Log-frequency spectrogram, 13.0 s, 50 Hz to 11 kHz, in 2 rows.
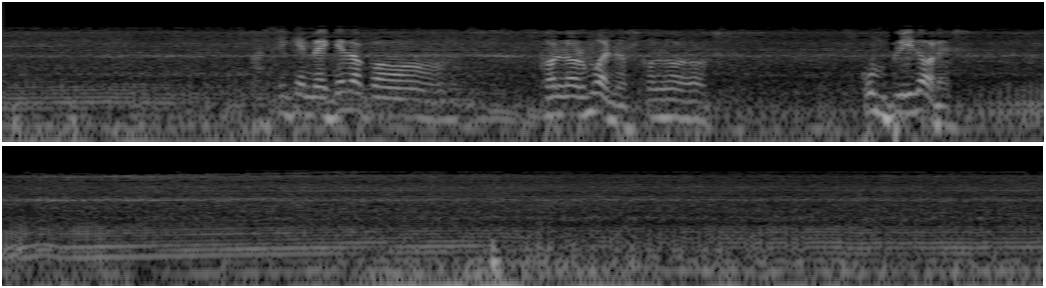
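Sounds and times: motorcycle engine running: 0.0s - 13.0s
wind rumble on microphone: 8.7s - 13.0s.

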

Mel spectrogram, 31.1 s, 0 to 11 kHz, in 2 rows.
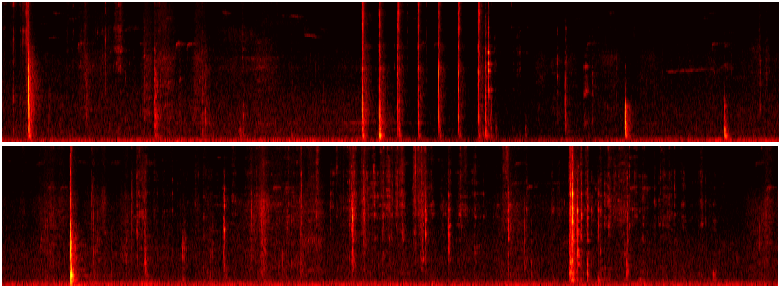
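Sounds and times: knife scraping wood: 17.8s - 30.0s.

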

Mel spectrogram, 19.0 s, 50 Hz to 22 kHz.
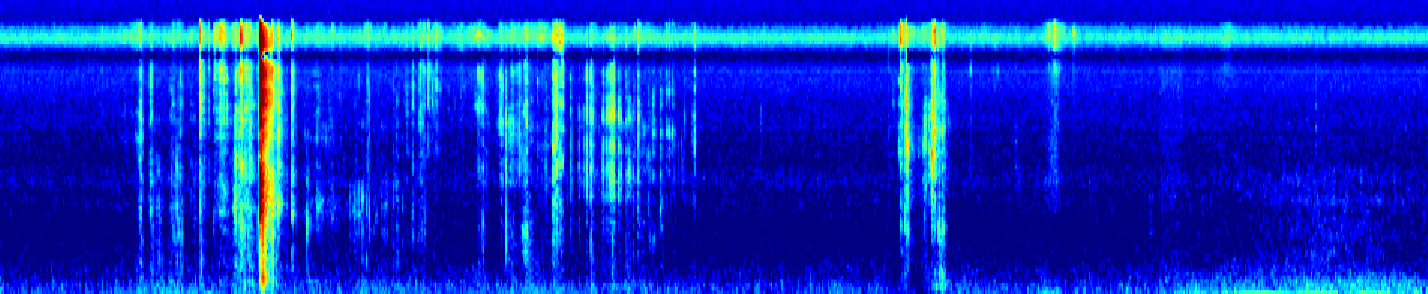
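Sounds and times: plastic lid crinkling and clicking: 1.9s - 5.8s
plastic lid snapping open: 3.1s - 4.0s.

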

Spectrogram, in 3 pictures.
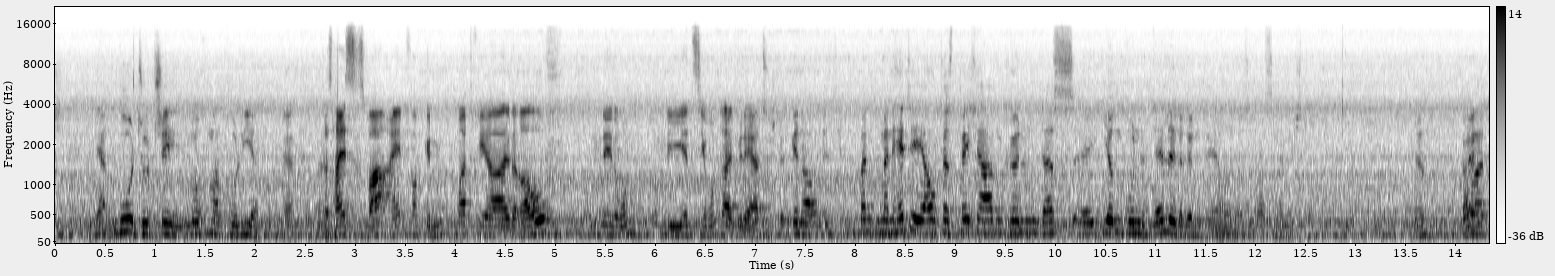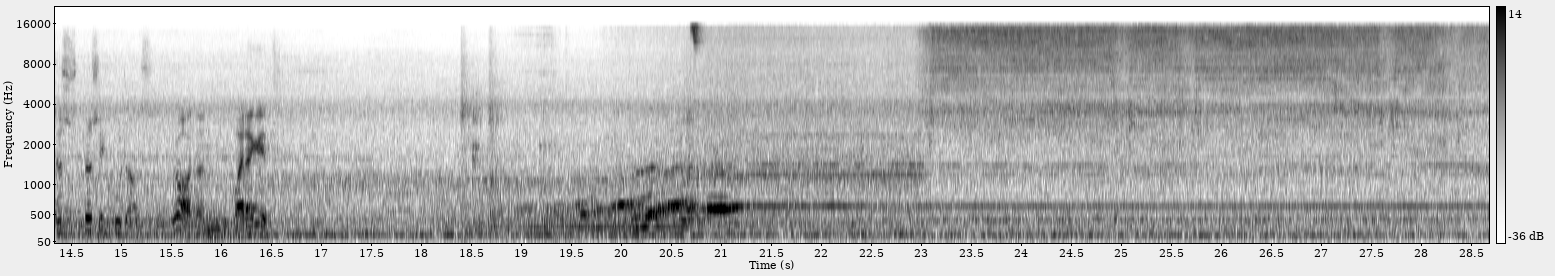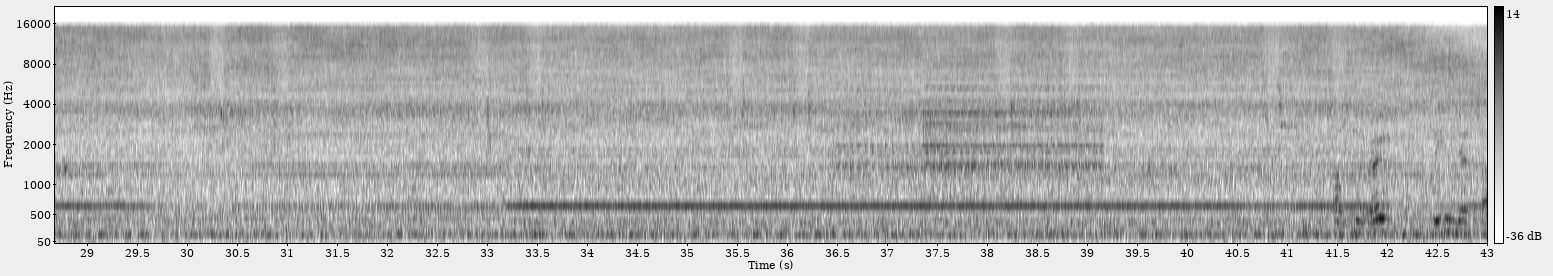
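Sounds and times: grinding machine whine: 18.7s - 43.0s
grinding wheel hiss: 23.0s - 33.8s.

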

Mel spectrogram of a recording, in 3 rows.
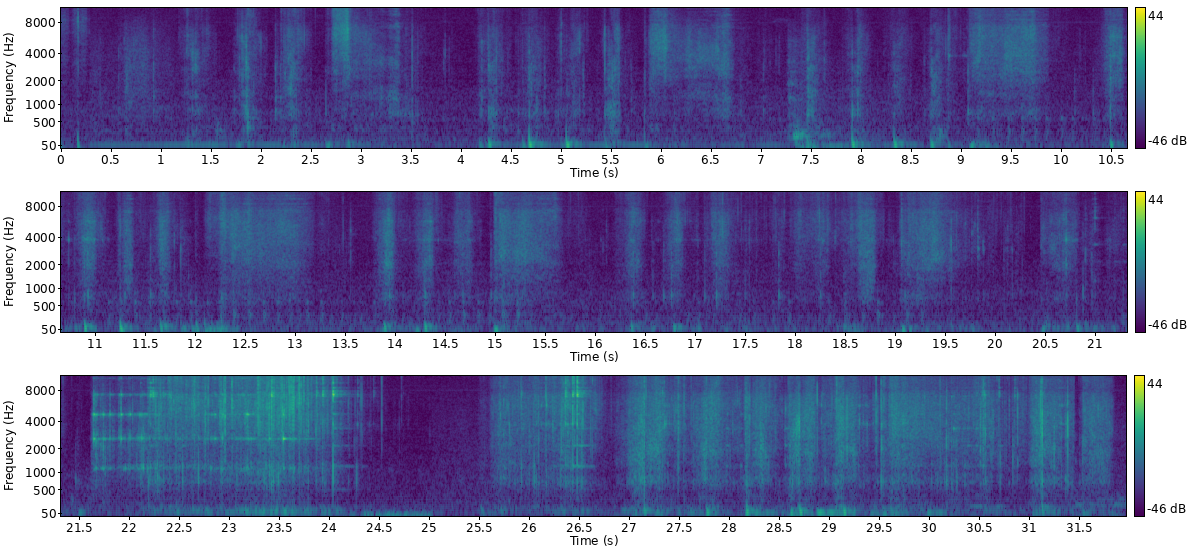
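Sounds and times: spatula scraping dough in glass bowl: 8.0s - 24.4s, 25.6s - 31.9s
dry mix-ins rattling into bowl: 19.6s - 31.9s
glass bowl ringing: 21.6s - 24.6s.

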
